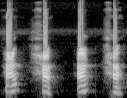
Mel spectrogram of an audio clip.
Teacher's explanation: عین اور ہا کا مخرج بھی ایک ہے، حلق کے بیچ سے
